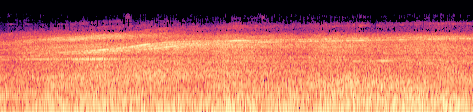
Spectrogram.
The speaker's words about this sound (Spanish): Abróchense los cinturones porque despegamos.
